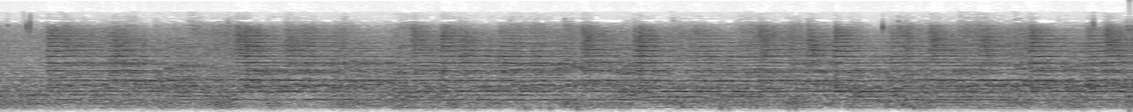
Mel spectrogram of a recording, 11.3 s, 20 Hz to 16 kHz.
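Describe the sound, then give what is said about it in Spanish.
Church bells in Jaén ring at a quarter to eleven on Easter Sunday, calling people to the eleven o'clock Mass. A dense, continuous wash of ringing tones holds steady throughout, with faint repeated strikes running through it. “Y se nos cuelan también ahora pues esas campanas que marcan que son las 11 menos cuarto y que van llevando a misa de 11.”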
